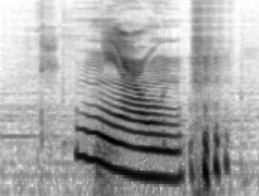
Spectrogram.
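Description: A creature grunts and snorts close by.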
